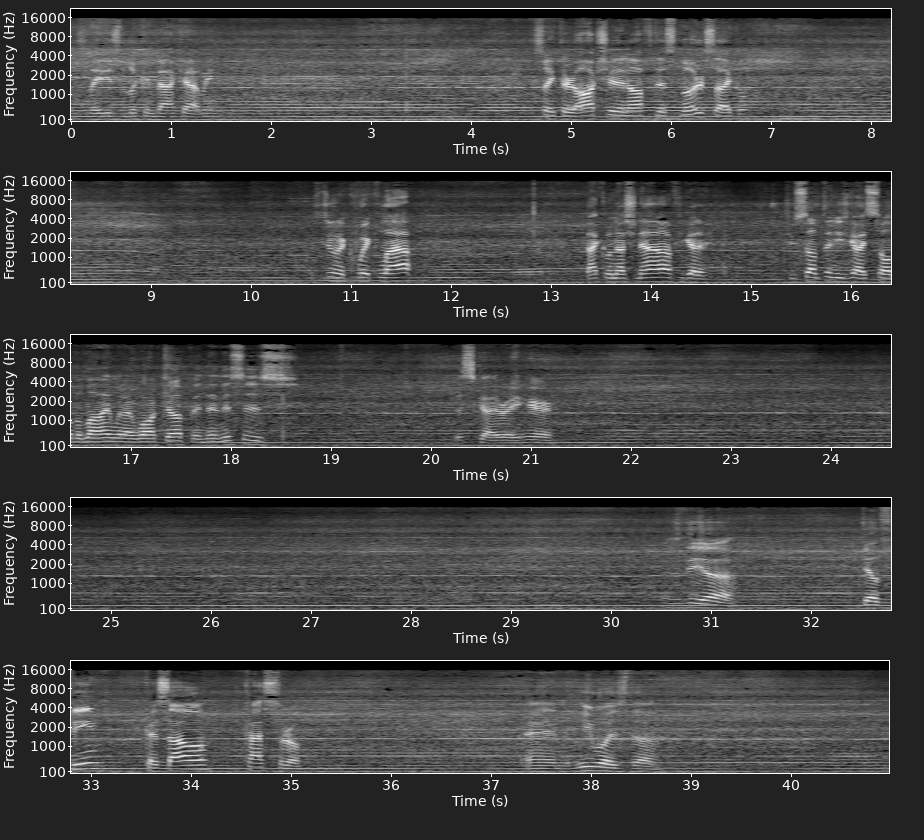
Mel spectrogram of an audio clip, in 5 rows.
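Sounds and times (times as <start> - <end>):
steady mechanical drone: 0.0 - 40.9
vehicle engine humming: 0.0 - 40.9.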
